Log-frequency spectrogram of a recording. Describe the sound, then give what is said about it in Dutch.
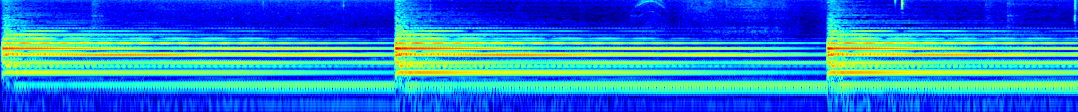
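A deep church hour bell tolls three times at a slow, even pace, each strike ringing out with a rich, sustained hum that lingers until the next. No voices are heard. “hoor het verschil in klank, maar waarom is de ene een bijaardklok en de andere is een kerkklok? Een tijdklok, een uurklok.”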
